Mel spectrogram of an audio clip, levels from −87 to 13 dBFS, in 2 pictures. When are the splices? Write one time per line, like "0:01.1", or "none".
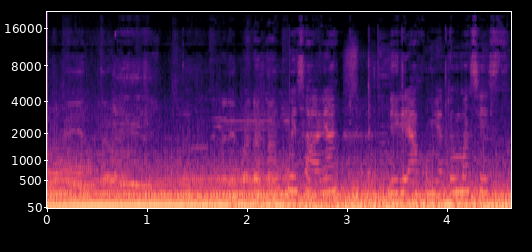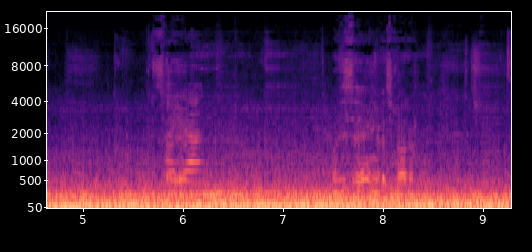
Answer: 0:02.4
